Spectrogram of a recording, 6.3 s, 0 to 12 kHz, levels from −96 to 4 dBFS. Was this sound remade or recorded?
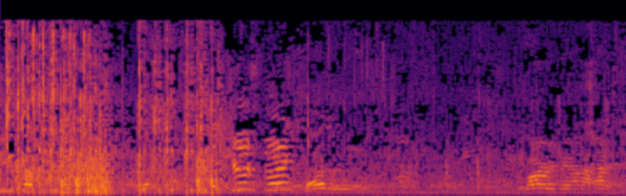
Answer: recorded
